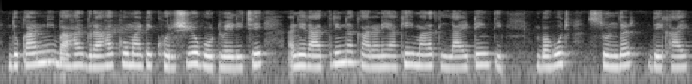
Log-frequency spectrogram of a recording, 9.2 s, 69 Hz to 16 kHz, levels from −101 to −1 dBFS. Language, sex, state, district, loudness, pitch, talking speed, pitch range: Gujarati, female, Gujarat, Valsad, -15 LUFS, 230 Hz, 125 wpm, 215-245 Hz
